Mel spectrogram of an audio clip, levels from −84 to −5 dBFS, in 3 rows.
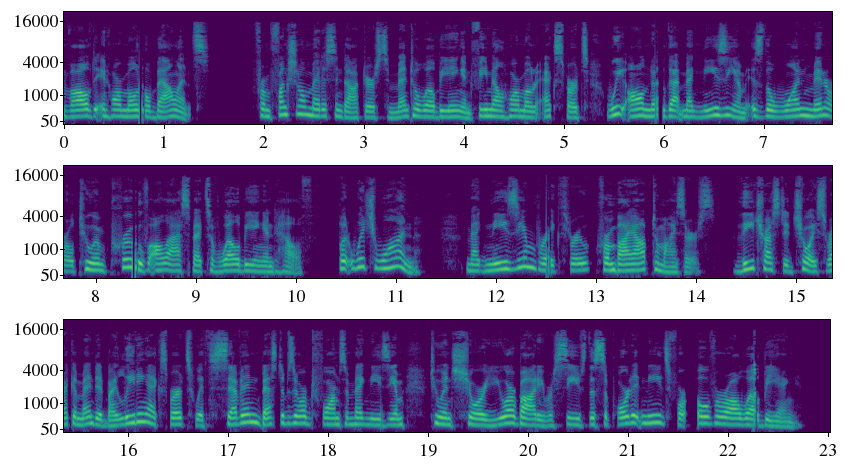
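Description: Damaged data in a compressed stream breaks the speech five times: the decoder hits corrupted frames, loses sync and skips ahead to the next readable frame header. Each break is short, at 0.75–0.81 s, 5.89–6.00 s (between "hormone experts we all" and "that magnesium is"), 8.36–8.43 s (between "one mineral to" and "all aspects of well"), 12.50–12.56 s and 22.25–22.30 s.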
